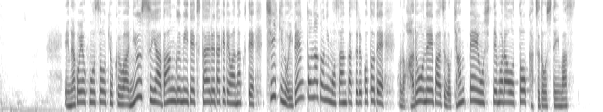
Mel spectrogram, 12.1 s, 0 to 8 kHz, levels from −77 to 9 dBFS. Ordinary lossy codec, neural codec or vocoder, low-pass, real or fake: none; codec, 16 kHz, 8 kbps, FunCodec, trained on Chinese and English, 25 frames a second; none; fake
